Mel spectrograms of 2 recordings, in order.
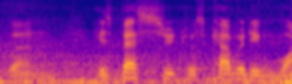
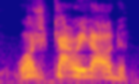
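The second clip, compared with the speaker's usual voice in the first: louder, higher barking question; angry demand; 9 semitones higher, 10 dB louder than usual. Acted. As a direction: demand it furiously. Angry uncle demanding answers.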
